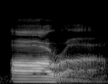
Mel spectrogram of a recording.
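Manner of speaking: letter R as two-syllable "Aura", DMV style; DMV accent. Shown as a demonstration. Host spelling R for DMV people, in their accent. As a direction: stretch R into a low "Aura" like DMV locals. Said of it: "for the people in D M V".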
